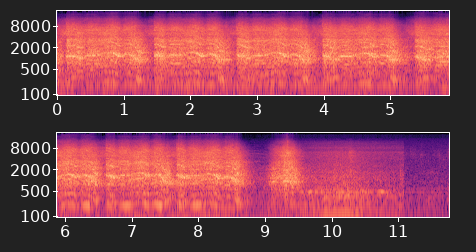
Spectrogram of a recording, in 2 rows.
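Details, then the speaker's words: Honda D16Y8 SOHC donor engine for the Civic EK hatch build, cranked for the first time since purchase with a battery charger hooked up: the starter spins fast and light at about three even beats a second with no catch, indicating low compression, with no rattling heard. "Well, it's definitely got low compression, but I don't hear anything rattling around in there."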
